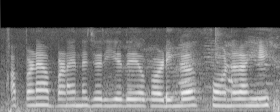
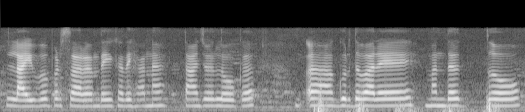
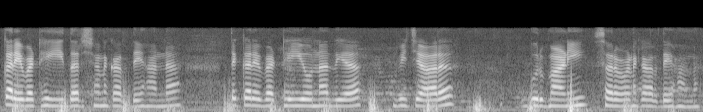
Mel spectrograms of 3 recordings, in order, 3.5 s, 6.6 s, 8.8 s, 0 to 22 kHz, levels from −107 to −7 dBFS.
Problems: background sounds at intervals, background conversations at intervals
